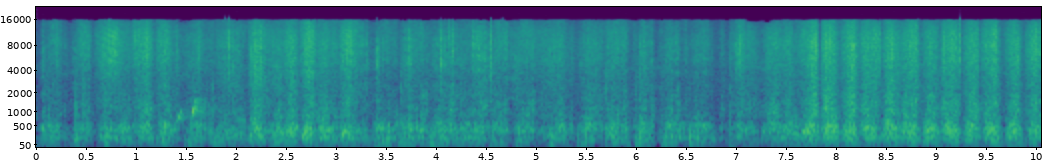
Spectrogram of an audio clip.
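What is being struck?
Fabric-upholstered chair back.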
